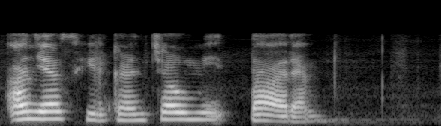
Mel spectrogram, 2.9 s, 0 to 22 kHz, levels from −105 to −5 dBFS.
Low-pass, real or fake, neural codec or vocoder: 7.2 kHz; fake; codec, 24 kHz, 6 kbps, HILCodec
